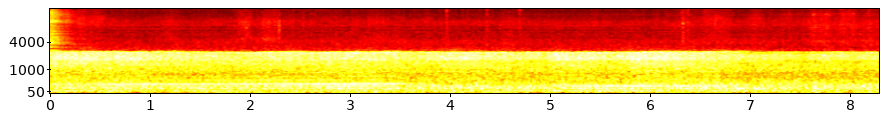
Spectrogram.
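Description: Steady road and engine noise inside a car's cabin while it cruises along a highway: tyre rumble on asphalt with a low engine hum.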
